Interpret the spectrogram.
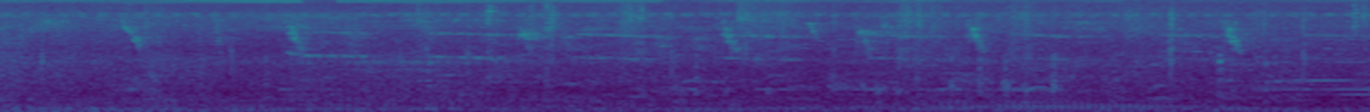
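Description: Small birds chirping, short high calls about once a second, over a steady low rumble.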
